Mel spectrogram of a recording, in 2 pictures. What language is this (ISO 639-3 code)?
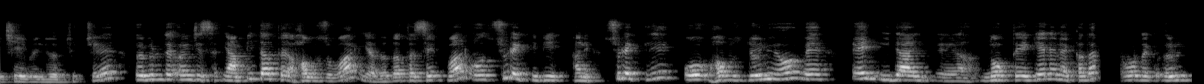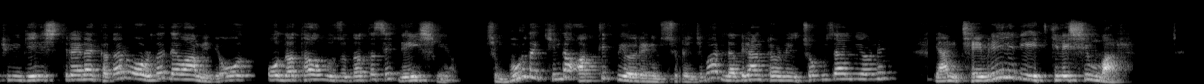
tur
